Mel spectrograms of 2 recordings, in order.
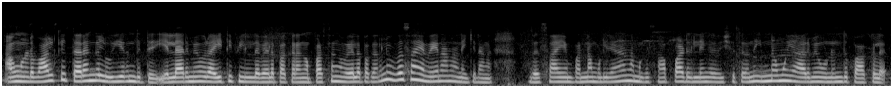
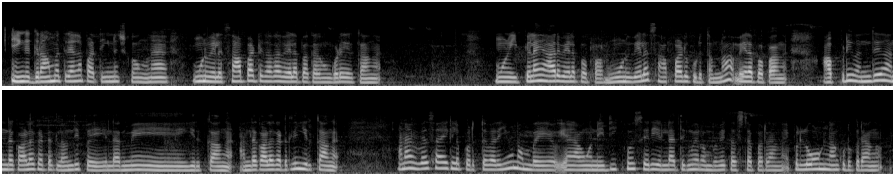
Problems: none marked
